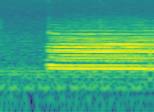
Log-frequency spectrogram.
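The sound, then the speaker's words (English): A loud train horn right outside a window blasts suddenly and holds one steady, chord-like note, rising abruptly out of low background rumble with no one speaking. “It's like it's right outside the fucking window.”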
